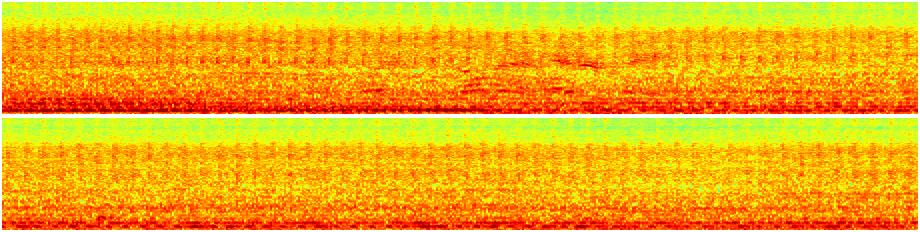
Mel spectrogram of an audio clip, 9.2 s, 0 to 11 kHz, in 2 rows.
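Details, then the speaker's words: 1971 Pontiac GTO first start in 5+ years, new gas tank: deep, steady V8 idle with an even beat, no knocks or misses, settling slightly quieter after a few seconds; 60–70 psi oil pressure. Normal idle. "alright guys so there it is runs was making what did you say claims 60 70 pounds oil pressure 70 when it was running so that's pretty good"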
